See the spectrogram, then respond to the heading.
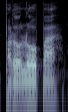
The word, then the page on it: paro lopa: Apatani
